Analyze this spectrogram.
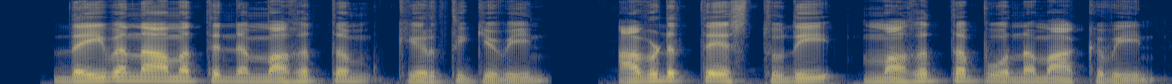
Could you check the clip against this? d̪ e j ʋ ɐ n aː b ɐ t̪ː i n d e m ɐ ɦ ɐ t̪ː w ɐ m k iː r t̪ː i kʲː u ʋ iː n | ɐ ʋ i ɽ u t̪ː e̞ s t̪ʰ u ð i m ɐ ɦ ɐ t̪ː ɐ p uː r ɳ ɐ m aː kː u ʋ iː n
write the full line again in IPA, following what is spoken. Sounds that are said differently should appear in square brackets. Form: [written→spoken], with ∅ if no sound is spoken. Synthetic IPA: d̪ e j ʋ ɐ n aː [b→m] ɐ t̪ː i n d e m ɐ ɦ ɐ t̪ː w ɐ m k iː r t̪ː i kʲː u ʋ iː n | ɐ ʋ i ɽ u t̪ː e̞ s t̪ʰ u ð i m ɐ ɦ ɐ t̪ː ɐ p uː r ɳ ɐ m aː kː u ʋ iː n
